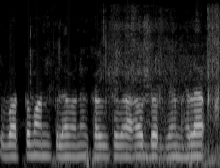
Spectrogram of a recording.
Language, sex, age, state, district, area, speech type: Odia, male, 30-45, Odisha, Malkangiri, urban, spontaneous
